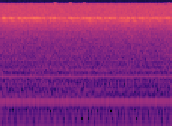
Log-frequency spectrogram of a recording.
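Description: Steady electrical mains hum with a faint even hiss underneath, unchanging.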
